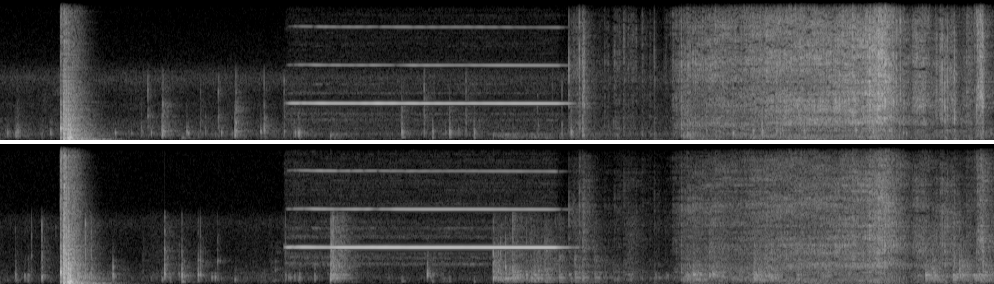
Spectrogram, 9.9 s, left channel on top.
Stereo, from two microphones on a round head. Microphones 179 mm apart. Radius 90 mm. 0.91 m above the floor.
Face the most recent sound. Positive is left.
turn(degrees=55)  # may be behind; listen again after turning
